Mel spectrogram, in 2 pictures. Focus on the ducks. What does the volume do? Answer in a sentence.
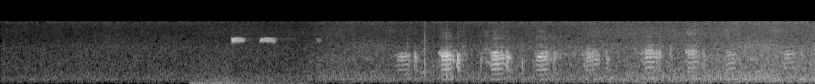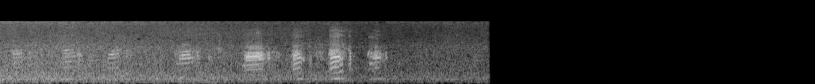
The volume of the ducks goes down, then up.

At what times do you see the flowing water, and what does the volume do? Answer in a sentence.
The flowing water can be heard from 0.0 to 13.1 s, getting louder then quieter.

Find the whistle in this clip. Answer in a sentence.
You can hear the whistle from 1.9 to 3.2 s.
